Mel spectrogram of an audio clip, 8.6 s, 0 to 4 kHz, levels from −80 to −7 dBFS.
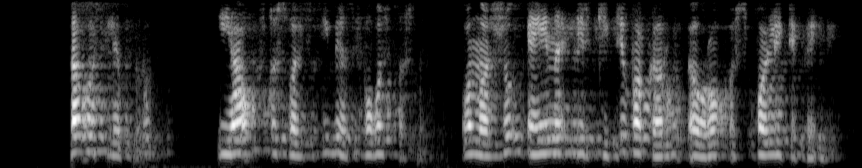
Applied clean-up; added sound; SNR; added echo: neural mask model DeepFilterNet 3.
